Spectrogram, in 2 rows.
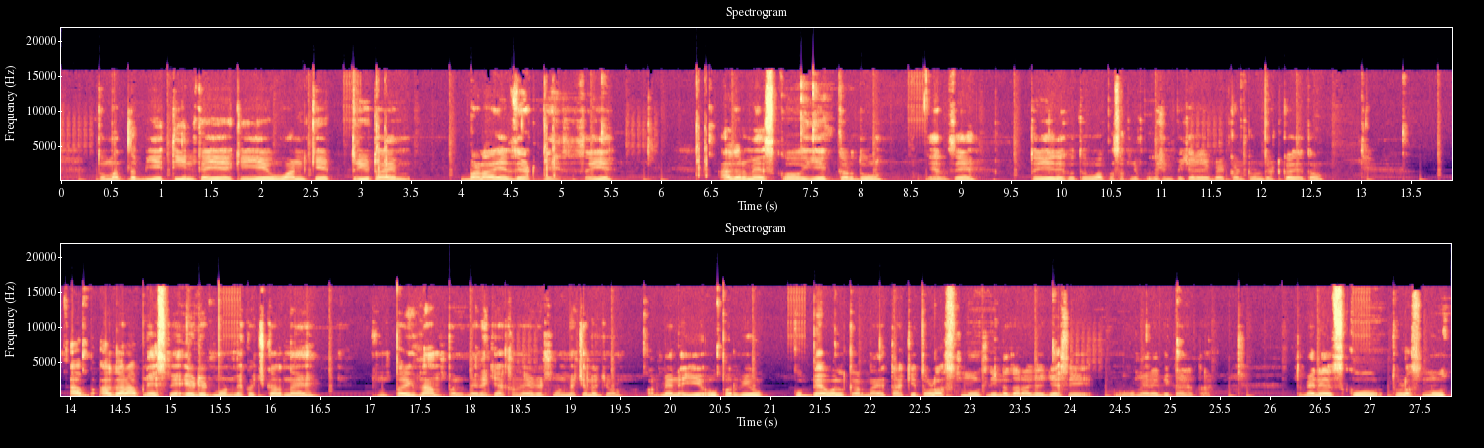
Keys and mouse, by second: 5.4 middle click, 7.4 click, 8.5 1, 11.4 ctrl+z, 13.4 middle click, 18.6 Tab, 19.7 click, 23.8 middle click.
